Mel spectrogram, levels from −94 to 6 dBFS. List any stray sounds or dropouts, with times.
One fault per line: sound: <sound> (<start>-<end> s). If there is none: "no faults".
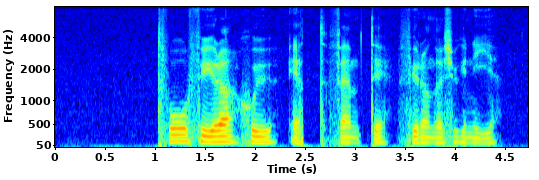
no faults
